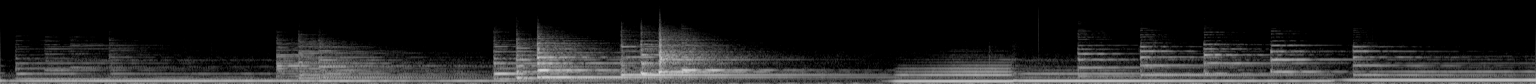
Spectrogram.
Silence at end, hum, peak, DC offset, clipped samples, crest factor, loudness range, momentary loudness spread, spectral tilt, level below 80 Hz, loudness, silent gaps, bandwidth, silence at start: 0 s; none; -2 dBFS; under 0.1%; under 0.1%; 20 dB; 7 LU; 15 LU; -9.5 dB/octave; -44 dBFS; -22 LUFS; none; 6.2 kHz; 0 s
